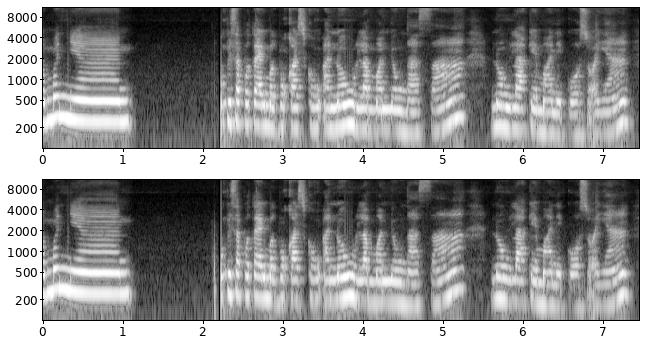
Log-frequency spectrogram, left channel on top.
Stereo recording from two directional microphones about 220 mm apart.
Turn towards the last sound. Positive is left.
turn(degrees=5)  # may be behind; listen again after turning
